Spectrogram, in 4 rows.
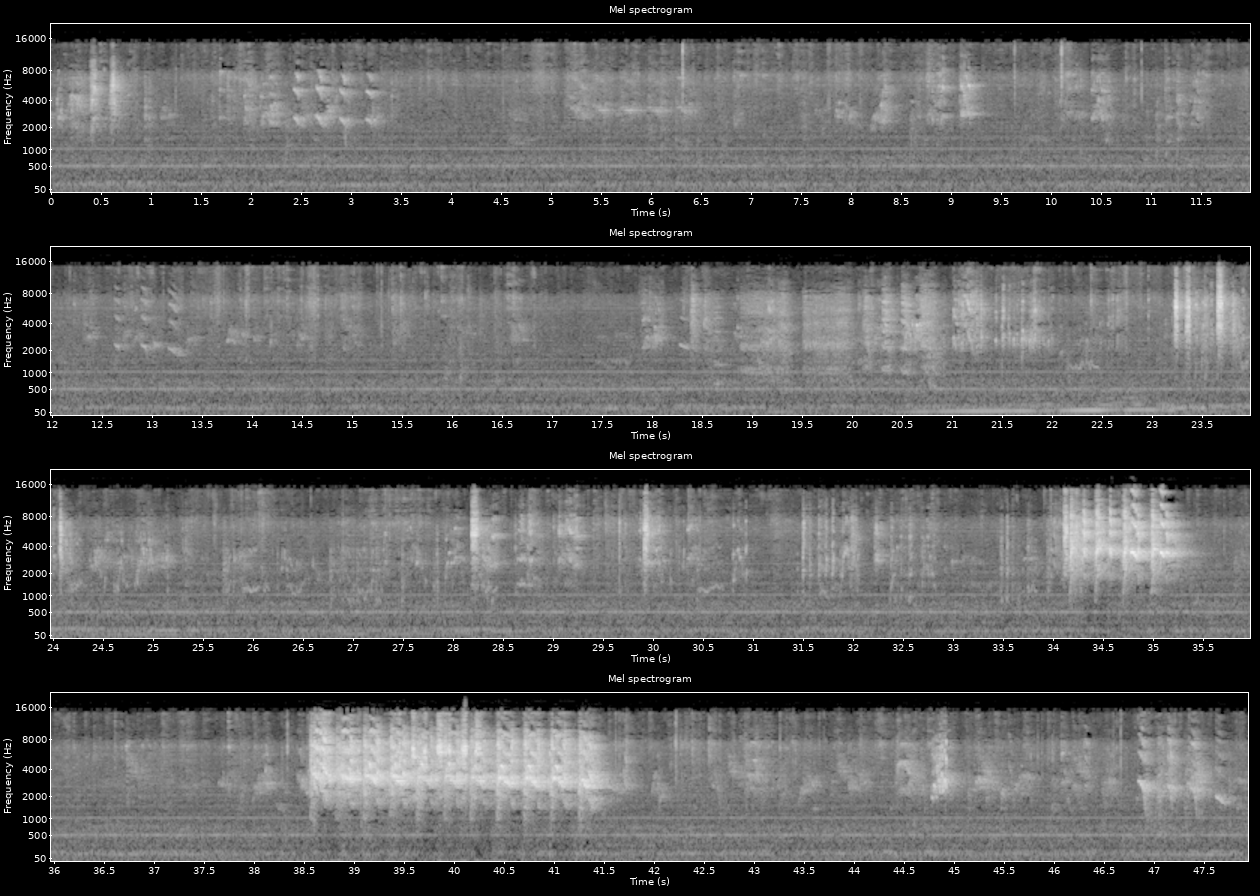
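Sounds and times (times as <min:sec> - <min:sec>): faint steady hum: 0:00.0 - 0:47.9
rapid bird chatter: 0:00.0 - 0:47.9
budgerigars chirping: 0:17.9 - 0:35.5, 0:38.0 - 0:47.9.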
